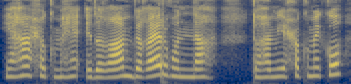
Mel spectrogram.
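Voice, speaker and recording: High-voiced woman teaching recitation, measured. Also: steady tone, no echo, clean studio sound. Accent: Pakistani Urdu. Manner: measured, explanatory, draws out recited words slowly. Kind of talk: tajweed lesson with slow recitation.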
